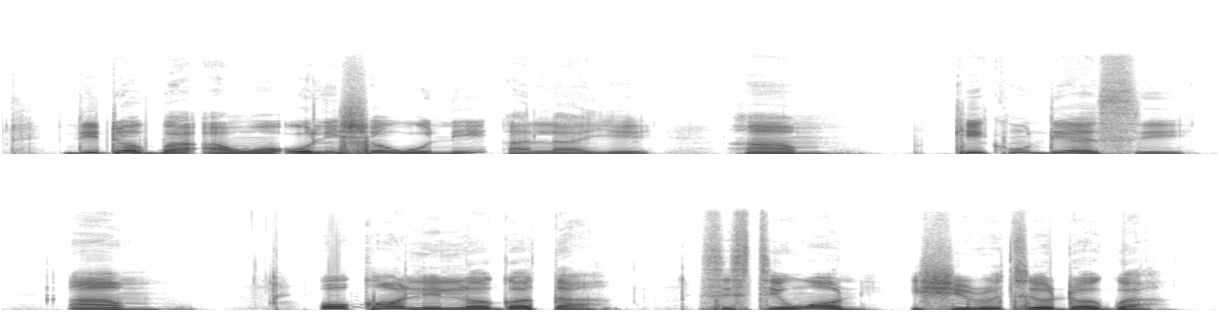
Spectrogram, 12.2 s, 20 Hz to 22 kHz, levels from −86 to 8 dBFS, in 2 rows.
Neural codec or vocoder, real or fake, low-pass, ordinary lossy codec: none; real; 14.4 kHz; none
